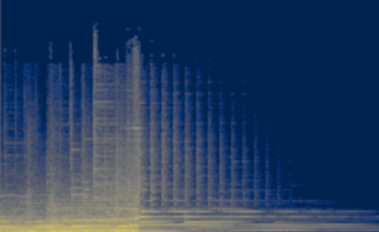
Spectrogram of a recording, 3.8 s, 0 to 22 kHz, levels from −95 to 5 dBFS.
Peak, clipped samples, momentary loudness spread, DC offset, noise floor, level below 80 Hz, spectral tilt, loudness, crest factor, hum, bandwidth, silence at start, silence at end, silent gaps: -6 dBFS; under 0.1%; 21 LU; under 0.1%; -52 dBFS; -28 dBFS; -7 dB/octave; -17 LUFS; 14 dB; none; 17.5 kHz; 0 s; 0.85 s; none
